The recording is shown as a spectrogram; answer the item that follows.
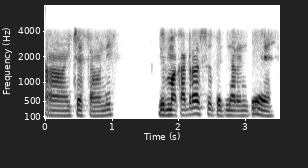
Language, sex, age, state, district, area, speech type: Telugu, male, 60+, Andhra Pradesh, Chittoor, rural, conversation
